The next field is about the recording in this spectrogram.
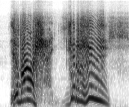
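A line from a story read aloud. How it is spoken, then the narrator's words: Frightened shout. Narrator (Russian): закричал Андрей, испугавшись, что ее выбросит за борт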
